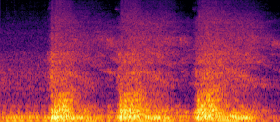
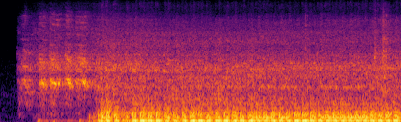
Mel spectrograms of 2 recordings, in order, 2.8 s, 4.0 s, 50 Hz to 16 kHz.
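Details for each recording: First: Aprilia Caponord 1200 Rally revved after refitting an uncut original airbox sleeve with a K&N air filter; three short crisp, even blips with no hollow intake roar, noise now from the rear, intake sounds normal. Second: Aprilia Caponord 1200 Rally cold start with the airbox intake sleeve cut open for more air; catches at once into a loud, hollow, pulsing idle, excessive intake noise through the modified airbox.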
